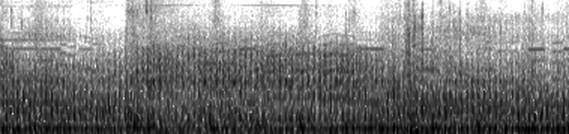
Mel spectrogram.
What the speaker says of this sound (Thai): เหมือนเฮลิคอปเตอร์มาหรือเปล่าตรงนั้นอ่ะ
